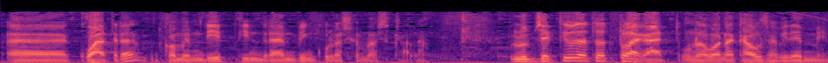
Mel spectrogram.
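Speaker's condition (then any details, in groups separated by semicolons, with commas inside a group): No condition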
